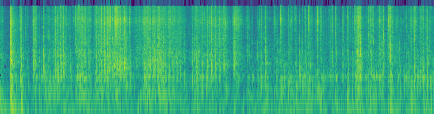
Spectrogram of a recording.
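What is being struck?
Plastic laptop keyboard.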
